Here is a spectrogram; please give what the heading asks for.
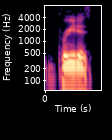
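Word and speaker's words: Briedis: hard like names to like spell out and pronounce breed is b-r-i-e-d-i-s okay it's only like three rounds go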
